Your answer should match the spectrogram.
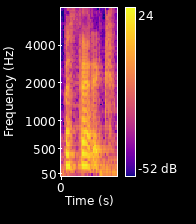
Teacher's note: Amerykanin zmieni tylko jedną rzecz w tym słowie, żeby brzmieć po swojemu, a mianowicie literę T wymówi trochę tak jak D, a trochę tak jak ry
